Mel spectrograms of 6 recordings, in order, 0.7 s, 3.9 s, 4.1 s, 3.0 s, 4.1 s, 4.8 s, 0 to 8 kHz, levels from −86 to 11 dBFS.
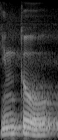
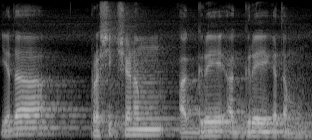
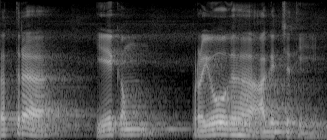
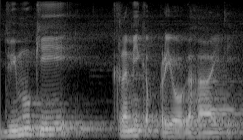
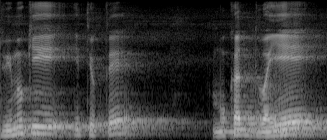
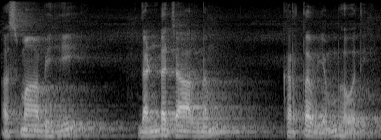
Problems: none marked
